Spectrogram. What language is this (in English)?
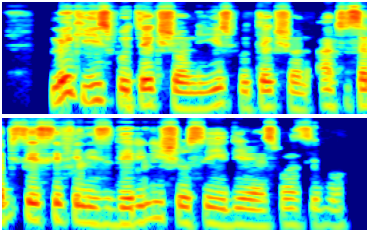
Nigerian Pidgin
